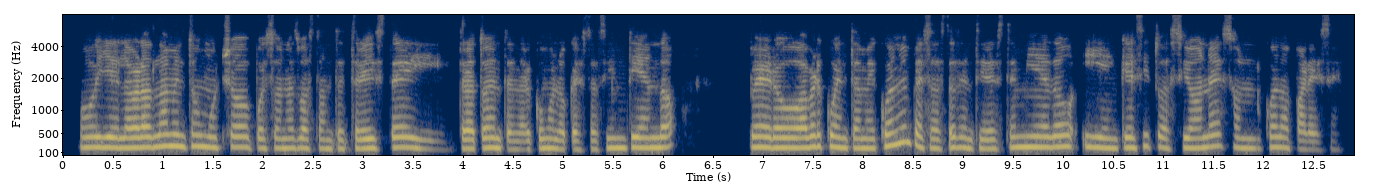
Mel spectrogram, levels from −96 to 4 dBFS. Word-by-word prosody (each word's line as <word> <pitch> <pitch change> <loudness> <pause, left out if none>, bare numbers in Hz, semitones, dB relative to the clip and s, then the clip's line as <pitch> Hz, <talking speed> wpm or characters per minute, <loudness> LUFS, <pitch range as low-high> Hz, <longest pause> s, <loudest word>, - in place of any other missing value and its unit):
Oye, 215 0 +3
la 210 0 +3
verdad 215 +1 +5
lamento 240 0 +2
mucho, 220 -1 0
pues, 200 -2 -4
suenas 200 0 -3
bastante 190 -2 -4
triste 200 +3 +1
y 180 -4 -5
trato 190 +1 +1
de 210 - +3
entender 175 -3 -2
como 200 0 -1
lo 180 -2 -2
que 180 - -3
estás 175 0 -9
sintiendo, 210 +1 +1 0.7
pero, 210 -2 +4
a 210 - +5
ver, 230 +2 +2
cuéntame, 200 -3 0
¿cuándo 260 +7 +2
empezaste 210 - -2
a - - -1
sentir 195 -3 -2
este 190 +4 -4
miedo 225 +1 +2
y 220 -2 0
en 200 -1 -1
qué 210 -1 +1
situaciones 215 +1 -2
son 200 -2 -4
cuando 220 -1 -2
aparece? 175 -2 -8
210 Hz, 165 wpm, -23 LUFS, 195-220 Hz, 0.7 s, verdad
